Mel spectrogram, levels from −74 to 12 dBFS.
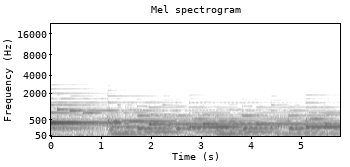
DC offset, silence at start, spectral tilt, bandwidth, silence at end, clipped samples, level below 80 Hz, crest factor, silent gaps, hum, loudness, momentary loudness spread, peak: under 0.1%; 0 s; -12 dB/octave; 3 kHz; 0 s; under 0.1%; -50 dBFS; 14 dB; none; none; -31 LUFS; 7 LU; -16 dBFS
